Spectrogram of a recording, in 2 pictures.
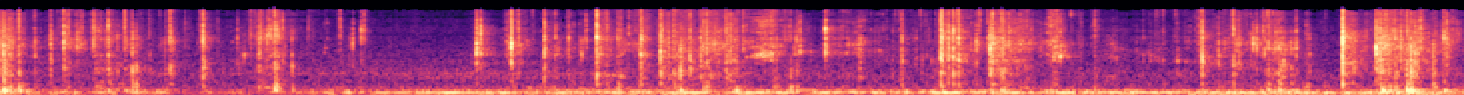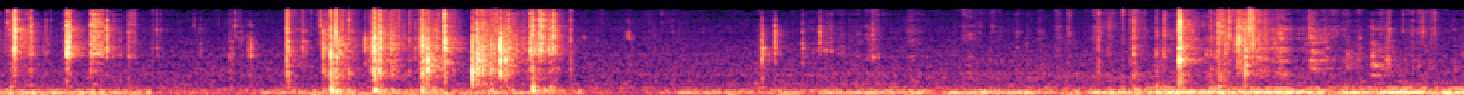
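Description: A utility knife blade shaves and scrapes a hand-sized, solid, cream-white soap bar held in one hand, and the shavings fall off. Bursts of bright, crisp scraping and crackling come in quick runs, with a brief quieter pause near the middle. A steady low hum sits underneath throughout.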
